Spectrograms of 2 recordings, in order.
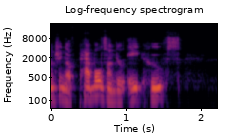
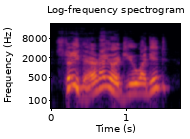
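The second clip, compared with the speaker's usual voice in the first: loud, higher, pressing horse voice; insistent horse; 8 semitones higher, 11 dB louder than usual. Acted. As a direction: press the mare to admit it. Bree confronting the mare.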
